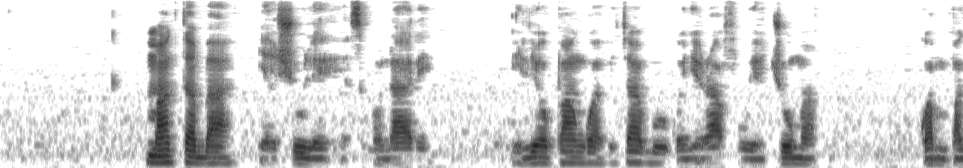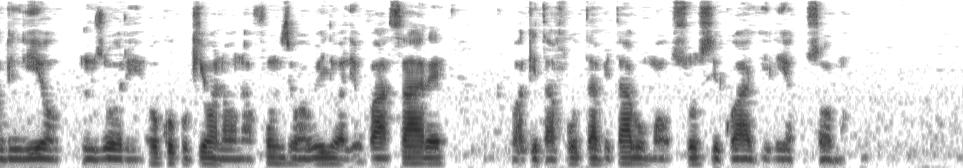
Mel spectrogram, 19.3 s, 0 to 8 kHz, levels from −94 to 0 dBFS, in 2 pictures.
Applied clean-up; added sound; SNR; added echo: classical method Wiener filter.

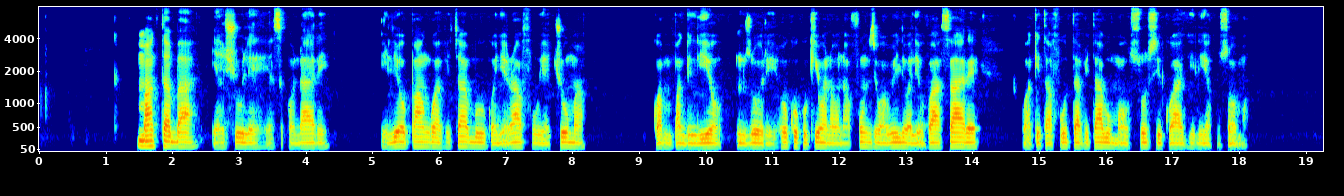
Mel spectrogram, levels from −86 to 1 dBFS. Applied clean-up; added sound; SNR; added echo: none; none; none; none.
